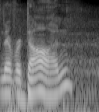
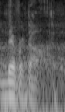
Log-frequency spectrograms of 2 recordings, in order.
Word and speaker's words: Neverdon: uh number 12 Charles neveron we've been saying his name wrong and we were corrected on the spot in the building so so uh yeah we got that straight his name is Charles neverdon he's one of the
